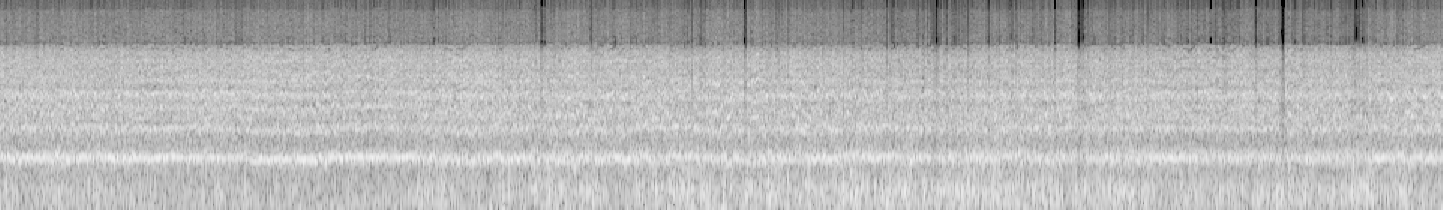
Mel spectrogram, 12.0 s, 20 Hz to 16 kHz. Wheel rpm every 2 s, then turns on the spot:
230, 230, 230, 220, 240, 240.
none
